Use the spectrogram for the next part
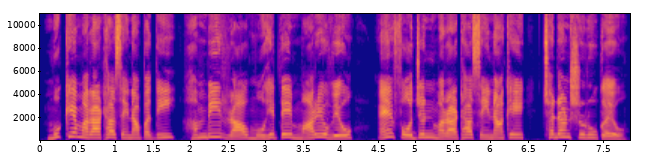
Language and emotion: Sindhi, neutral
